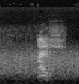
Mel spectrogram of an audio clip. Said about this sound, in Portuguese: Essa explosão aí foi Spider-Man total.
